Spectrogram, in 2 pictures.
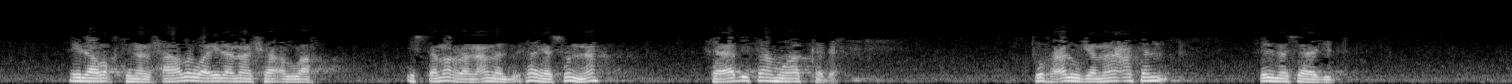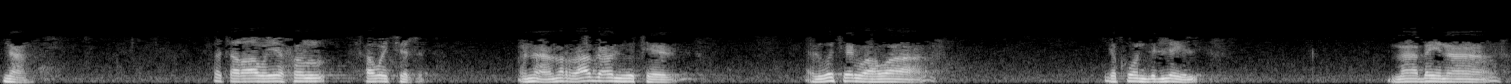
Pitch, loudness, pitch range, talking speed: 140 Hz, -13 LUFS, 130-155 Hz, 60 wpm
